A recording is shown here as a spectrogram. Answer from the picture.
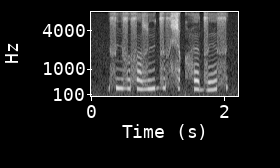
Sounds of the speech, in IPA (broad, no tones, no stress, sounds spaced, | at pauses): s i z ʊ s ɐ ɮ y d͡z ɪ s ɕ i q h ɛ d͡z e s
